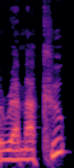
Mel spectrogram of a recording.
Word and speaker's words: Remarque: It's based on the novel by Erich Maria Remarque, I believe is the pronunciation of it.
